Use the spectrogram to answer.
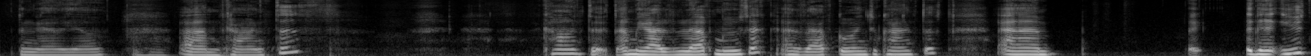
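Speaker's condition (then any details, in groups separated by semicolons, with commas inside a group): Profound deafness; no cochlear implant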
